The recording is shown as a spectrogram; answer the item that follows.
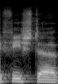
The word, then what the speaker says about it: Fichte: How do you I say Fichte because I was corrected by a German speaker because okay. Fichte means fuck in German. Okay, gotcha. All right. Okay, so Fichte, so ha, him saying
